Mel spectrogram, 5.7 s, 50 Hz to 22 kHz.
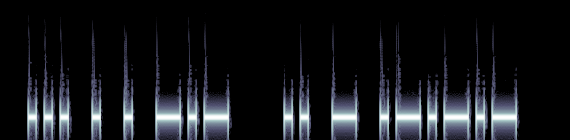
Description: Morse code, heard as a keyed tone, about 15 wpm, 700 Hz. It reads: SEEK IT.
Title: Sentences from Top 1600 Words 15wpm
